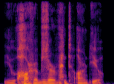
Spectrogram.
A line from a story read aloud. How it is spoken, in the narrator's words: I laughed again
